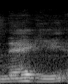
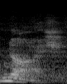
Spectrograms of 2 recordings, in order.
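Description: First: Nagy said like NAG-ee; Nagy read letter by letter, NAG plus EE; Nagy as spelled. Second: Nagy said like NAHZH; Nagy with a silent y, rhyming with "garage"; Hungarian pronunciation of Nagy. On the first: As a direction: say Nagy as two syllables, hard g, as in "naggy". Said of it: "it looks like it's pronounced". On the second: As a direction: say Nagy as one syllable, long ah, soft zh ending. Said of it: "no, it's pronounced Nagy". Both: Shown as a demonstration.

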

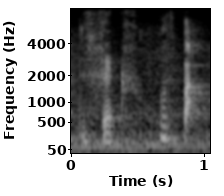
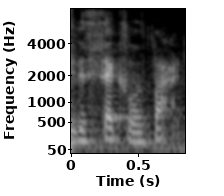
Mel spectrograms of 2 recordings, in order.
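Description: First: "the sex was bad" breathed in a whisper; confiding the verdict in a whisper; whispered aside. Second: Said in the usual way. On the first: Shown as a demonstration. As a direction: drop to a whisper like a secret. Repeated, second take whispered.

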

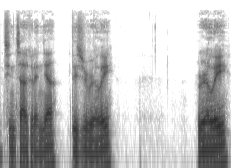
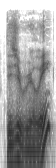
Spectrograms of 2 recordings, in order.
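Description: First: Low-pitched, sceptical "really"; sarcastic disbelief. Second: "Did you really" lifting up on "really"; curious rising question. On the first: Teacher showing how doubt sounds, low sarcastic disbelief. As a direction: drop "really" down low, not believing it. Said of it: "내려서 얘기하면은 조금 비꼬는 느낌". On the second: Teacher showing a curious question, "Did you really" rising at the end. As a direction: ask "Did you really" with a genuine upward lift. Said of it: "이것은 궁금해서 물어보는 것이고". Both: Shown as a demonstration.

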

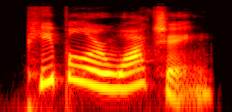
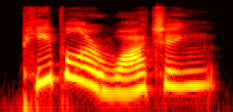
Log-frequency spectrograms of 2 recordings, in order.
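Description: First: "People are watching" as a statement, high start, falling end. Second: "People are watching" as a question, rising at the end; questioning echo. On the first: Bystanders are looking on, "People are watching" as a falling statement. Statement, then echoed as question. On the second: Sister echoing her brother, "People are watching" as a rising question. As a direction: echo "People are watching" back, higher, lifting the last word. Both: Acted.

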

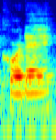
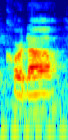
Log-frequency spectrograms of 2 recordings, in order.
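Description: First: Cordae ending in "day"; pronunciation guess. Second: Cordae ending in "dah"; alternative pronunciation guess. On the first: Reactor unsure of the rapper's name, [name] as "kor-day". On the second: Reactor trying another reading, [name] as "kor-dah". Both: Shown as a demonstration. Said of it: "How you pronounce that name?".

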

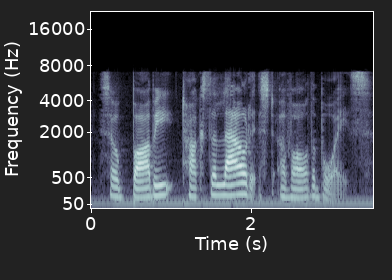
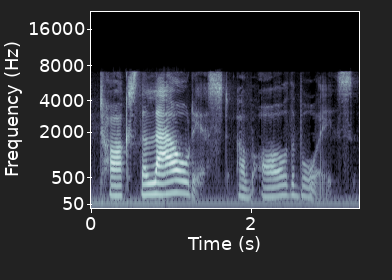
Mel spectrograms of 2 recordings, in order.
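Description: First: Said in the usual way. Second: Loudest said slow and leaned on, each word spaced out; careful model sentence, loudest stressed; slow teaching stress. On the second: Shown as a demonstration. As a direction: spell it out slowly for the class, weight on loudest.

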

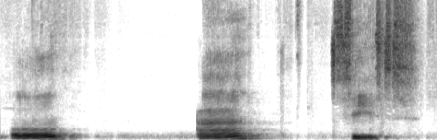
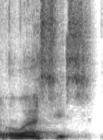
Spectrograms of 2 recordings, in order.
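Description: First: "O, A, sis" as three separate beats; split into syllables. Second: Said in the usual way. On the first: Shown as a demonstration. Teacher separating the word for the class, "O, A, sis" syllable by syllable. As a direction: pause after each syllable of "O, A, sis". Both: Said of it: "vamos a separar".

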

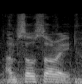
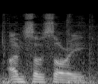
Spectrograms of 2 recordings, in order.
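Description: Both takes have the same delivery.

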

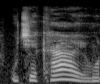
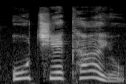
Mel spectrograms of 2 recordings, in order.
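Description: First: Loud announcement at normal pitch; raised voice. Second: UCIEKAJĄ stretched slowly on a high pitch; emphatic repeat. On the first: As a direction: state the news firmly and loudly. Excited neighbour relays news, first take. (głośno, zwykłą wysokością głosu) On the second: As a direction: draw out "Uciekają" high to hammer it home. Repeats it after asking "understand?. („Uciekają” wysoko, powoli, z naciskiem) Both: A narrator's reading.

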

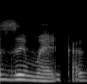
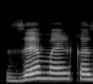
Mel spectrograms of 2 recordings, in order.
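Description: First: Земелька said as зимелька; short i after З in земелька; и in first syllable. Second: Said in the usual way. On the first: Shown as a demonstration. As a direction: make земелька start with зи. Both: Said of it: "нам потрібно вставити або".

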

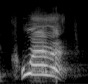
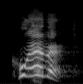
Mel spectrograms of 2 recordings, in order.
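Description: First: High, loud sharp shout "Quit it!"; parent shouting at kids. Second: Loud, high shout "Quit it" broken by a laugh; laughing mock shout. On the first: Retold or imitated. Parent snapping at misbehaving kids, loud shout. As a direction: bark it like a fed-up parent. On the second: Preacher repeating the parent's order, laughing shout. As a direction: shout it again while laughing.

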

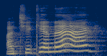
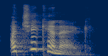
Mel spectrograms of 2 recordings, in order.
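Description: First: Higher-pitched, surprised echo; puzzled question. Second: "chicken egg" stated with a falling end; matter-of-fact statement. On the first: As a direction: repeat it back in disbelief. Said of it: "asked Jessica". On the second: Marilyn states it as a known fact. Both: A narrator's reading.

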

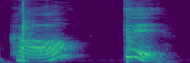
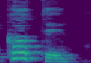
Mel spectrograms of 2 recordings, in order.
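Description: First: "Koty" split as ko, ty with a gap; syllable by syllable. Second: Said in the usual way. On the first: Shown as a demonstration. Teacher clapping syllables for pupils, "Koty" split in two. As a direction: clap out "Koty" in two beats. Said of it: "wyklaszczmy sylaby w wyrazie koty". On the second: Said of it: "wyklaszczmy sylaby w wyrazie".

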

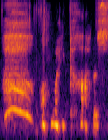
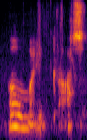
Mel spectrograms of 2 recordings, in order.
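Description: First: Slow, high drawn-out oh my gosh; amazed by yet another gift; high awed exclamation. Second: Slow, soft whispered oh my gosh; whispered disbelief; awed whisper. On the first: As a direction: let it float up in amazement. Overwhelmed after gasp. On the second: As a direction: hush it out in awe. Overwhelmed by gifts. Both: Real, not acted.

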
